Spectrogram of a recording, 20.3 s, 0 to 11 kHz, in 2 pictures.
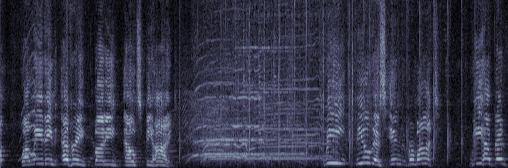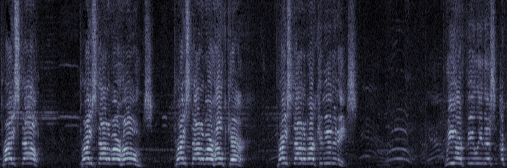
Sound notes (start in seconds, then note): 3.6 audience cheering; 17.8 audience cheering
